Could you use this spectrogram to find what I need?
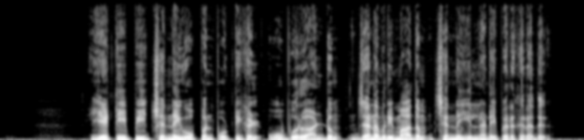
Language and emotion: Tamil, neutral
